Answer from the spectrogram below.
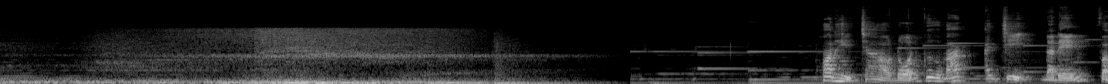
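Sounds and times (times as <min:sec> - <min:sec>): rushing whoosh: 0:00.0 - 0:06.2
deep rumbling: 0:00.0 - 0:06.3.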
